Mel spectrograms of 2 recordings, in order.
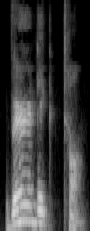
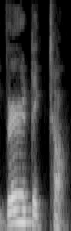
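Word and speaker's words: Verdichtung: um the official word for condensation I might mispronounce it but basically it's vericon v e r d i c h t u n g vericon now my might be killing it that's the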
